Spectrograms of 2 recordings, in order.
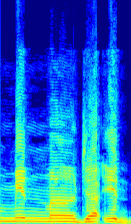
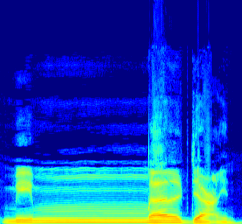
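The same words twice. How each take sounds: First: "min maljain" slow and high, N as spelled; written form MIN. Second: "mim maljain" with the N turned to a long hummed M; sung, hold a nasal M from "mim" into "maljain"; merged with hum. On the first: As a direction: say "min maljain" pitched up, keeping the N. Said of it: "Ditulisnya min maljain". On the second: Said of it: "disertai dengan dengung". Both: Shown as a demonstration.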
